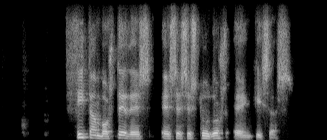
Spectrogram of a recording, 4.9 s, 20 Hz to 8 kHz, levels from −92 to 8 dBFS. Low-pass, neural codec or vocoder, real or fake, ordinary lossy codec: 7.2 kHz; none; real; Opus, 16 kbps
